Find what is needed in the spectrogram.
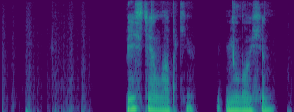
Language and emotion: Russian, neutral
